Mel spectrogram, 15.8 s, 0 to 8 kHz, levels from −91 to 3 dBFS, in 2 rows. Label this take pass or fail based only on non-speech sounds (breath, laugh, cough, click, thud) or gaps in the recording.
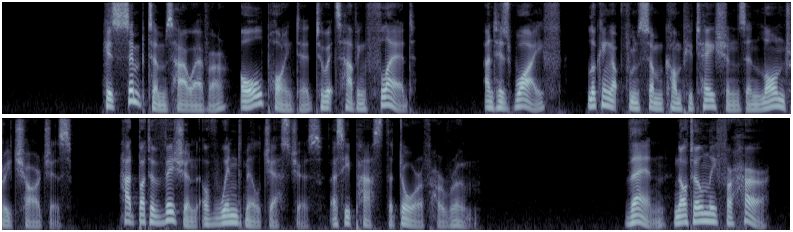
pass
